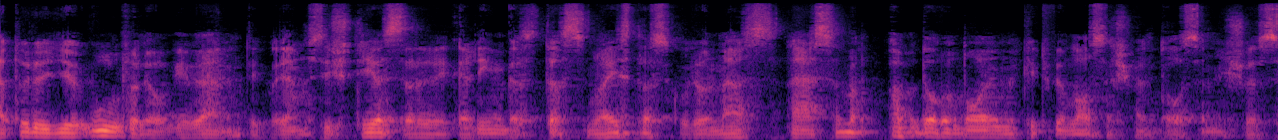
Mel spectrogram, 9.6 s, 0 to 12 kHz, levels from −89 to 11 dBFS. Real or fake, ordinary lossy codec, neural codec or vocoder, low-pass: fake; AAC, 32 kbps; codec, 24 kHz, 1 kbps, SNAC; 10.8 kHz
